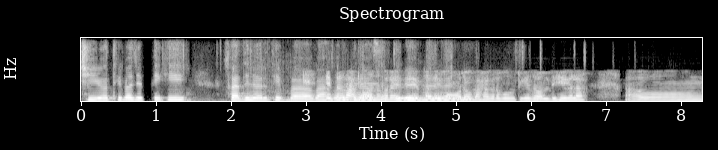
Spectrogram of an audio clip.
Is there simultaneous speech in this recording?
Yes, from 3.3 s

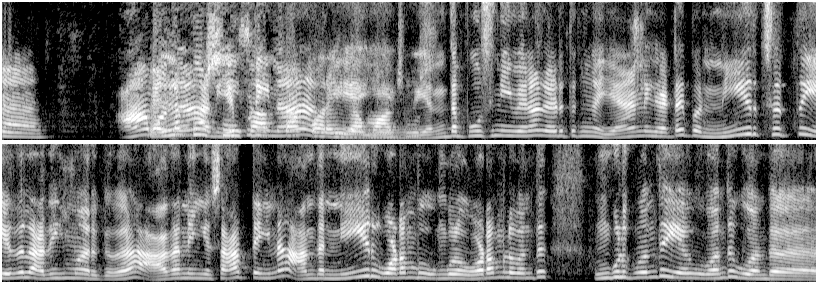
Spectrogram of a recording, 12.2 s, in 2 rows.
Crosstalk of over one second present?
Yes, from 1.1 s

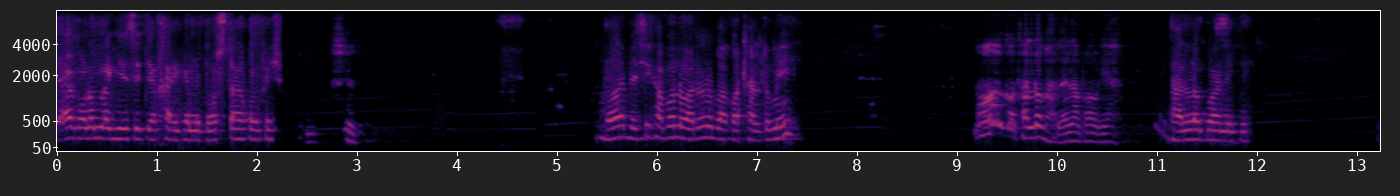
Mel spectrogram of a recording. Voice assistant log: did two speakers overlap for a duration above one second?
No

